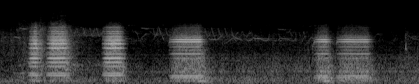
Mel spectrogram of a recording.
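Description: Car horns honking in short toots: a quick double toot near the start and another about a second in, then a lower-pitched horn about two seconds in and twice more near the end.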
